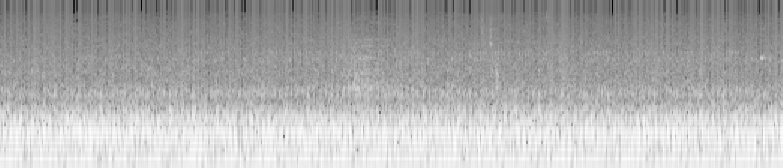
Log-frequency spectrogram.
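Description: A car running, heard from inside the cabin: a steady low engine hum with no change in pitch.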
